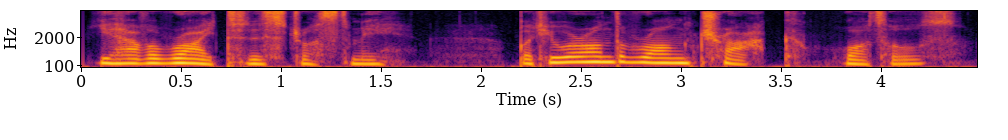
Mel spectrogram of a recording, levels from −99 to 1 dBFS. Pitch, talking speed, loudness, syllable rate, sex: 190 Hz, 200 wpm, -16 LUFS, 5.0 syllables/s, female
